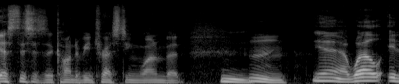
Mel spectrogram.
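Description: No technical faults can be heard in this speech, so there is nothing to place in time order.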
